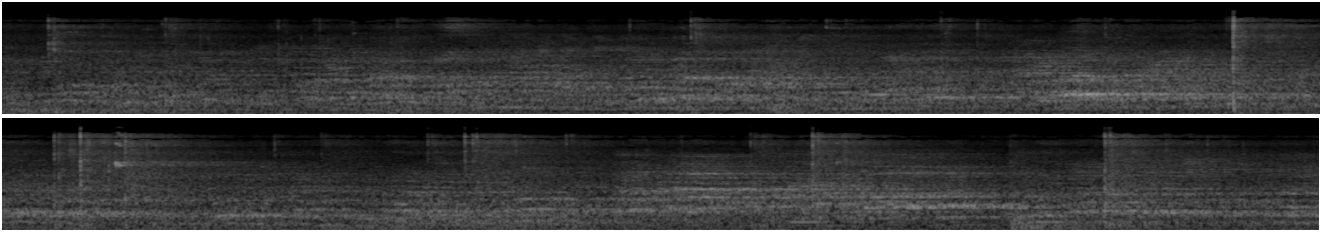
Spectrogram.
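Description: Shuttlecocks are hit with sharp pops of rackets.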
